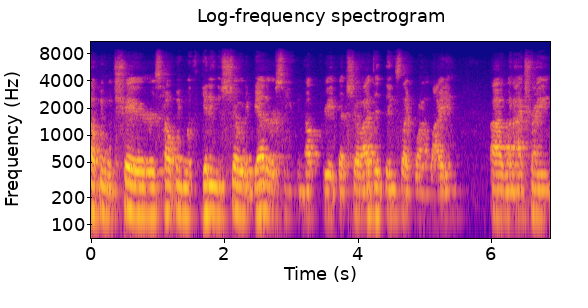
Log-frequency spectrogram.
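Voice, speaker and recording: A man speaks at a fairly quick pace in a dark, mellow tone that is somewhat breathy. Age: 40s. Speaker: professional wrestler. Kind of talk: podcast interview. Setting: podcast.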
